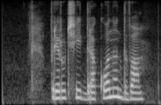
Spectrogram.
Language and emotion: Russian, neutral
